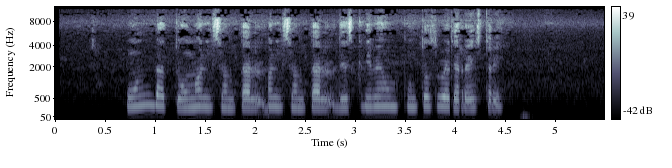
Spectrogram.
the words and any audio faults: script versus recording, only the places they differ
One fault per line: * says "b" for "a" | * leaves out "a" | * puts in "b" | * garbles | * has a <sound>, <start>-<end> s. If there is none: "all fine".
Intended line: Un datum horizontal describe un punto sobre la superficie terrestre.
* puts in "horizontal"
* leaves out "la superficie"
* has a whoosh, 4.6-4.8 s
